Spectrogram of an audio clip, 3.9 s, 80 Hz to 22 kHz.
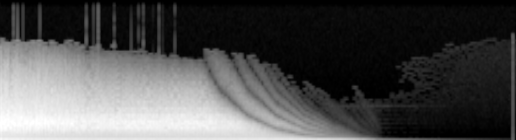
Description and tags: Jungle Bass Hit A0
Jungle Bass [Instrument]
Bass, Instrument, Jungle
